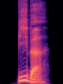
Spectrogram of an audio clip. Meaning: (noun) beaver; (proper noun) a surname, variant of Bieber
- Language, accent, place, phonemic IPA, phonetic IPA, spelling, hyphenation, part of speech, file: German, Germany, Berlin, /ˈbiːbər/, [ˈbiː.bɐ], Biber, Bi‧ber, noun / proper noun, De-Biber.ogg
